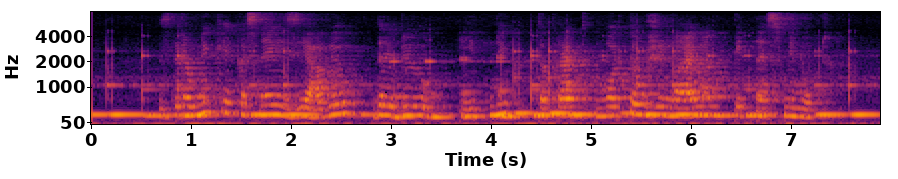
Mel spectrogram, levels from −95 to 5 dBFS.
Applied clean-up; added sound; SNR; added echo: none; Marimba, xylophone; -1 dB; reverberation time 0.9 s.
